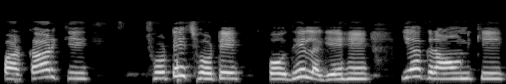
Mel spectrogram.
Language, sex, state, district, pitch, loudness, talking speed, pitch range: Hindi, female, Bihar, Saran, 270 Hz, -13 LUFS, 120 wpm, 260-325 Hz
